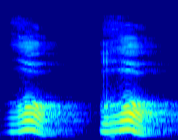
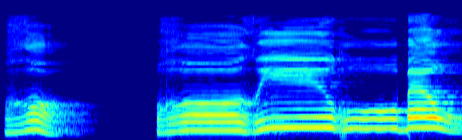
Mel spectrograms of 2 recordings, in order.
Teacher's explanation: Kita kasih harakat menjadi gha. Huruf gha keluarnya dari tenggorokan paling atas. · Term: huruf ghain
